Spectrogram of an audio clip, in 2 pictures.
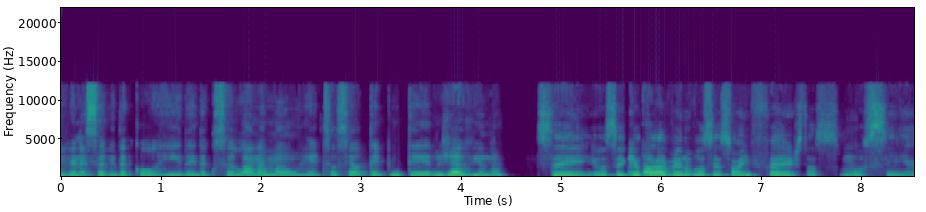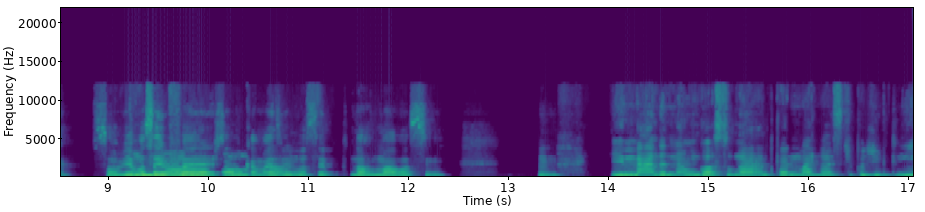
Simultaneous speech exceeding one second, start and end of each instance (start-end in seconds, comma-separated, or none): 5.4-6.7, 9.2-11.2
